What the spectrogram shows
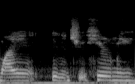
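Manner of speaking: ordinary talk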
